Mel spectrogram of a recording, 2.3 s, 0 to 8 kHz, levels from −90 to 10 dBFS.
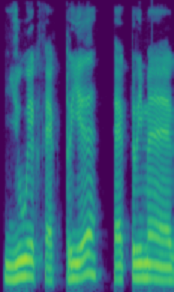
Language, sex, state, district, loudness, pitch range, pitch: Hindi, male, Uttar Pradesh, Muzaffarnagar, -13 LUFS, 140-165 Hz, 150 Hz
